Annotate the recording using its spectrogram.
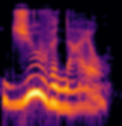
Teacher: I put nile as two syllables to remind you to go high enough for the I.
